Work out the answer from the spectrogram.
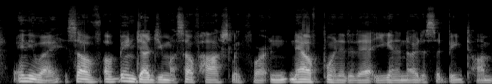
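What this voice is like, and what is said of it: Broad bogan Australian accent. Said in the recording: “my accent is full-blown bogan in comparison”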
